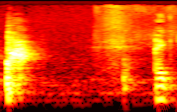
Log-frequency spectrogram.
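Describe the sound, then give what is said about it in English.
A speaker giving a talk lets out a sharp cough, followed by a breathy inhale and a second, shorter cough moments later, with no talking. “you guys are just going to have to excuse the cough.”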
